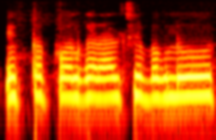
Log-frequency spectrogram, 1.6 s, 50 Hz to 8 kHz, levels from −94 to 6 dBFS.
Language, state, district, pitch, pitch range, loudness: Surjapuri, Bihar, Kishanganj, 235 Hz, 235-250 Hz, -14 LUFS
